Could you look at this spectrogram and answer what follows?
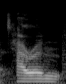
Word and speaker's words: Taran: No Brasil, os meus amigos me chamam de Tata, mas na Inglaterra é Taran. Taran.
